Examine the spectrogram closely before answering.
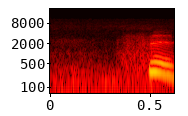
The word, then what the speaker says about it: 兕: 四字因为不常见，有人不在意把它念成兜，其实这是两个完全不同的字。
